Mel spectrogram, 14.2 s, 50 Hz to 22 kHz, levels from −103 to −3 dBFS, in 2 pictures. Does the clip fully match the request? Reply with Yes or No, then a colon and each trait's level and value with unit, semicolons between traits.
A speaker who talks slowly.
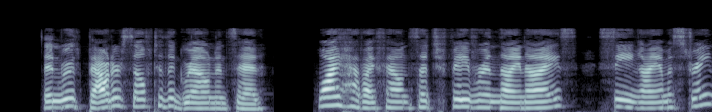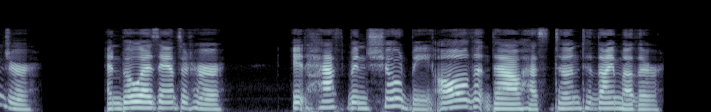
No: average, 170 wpm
